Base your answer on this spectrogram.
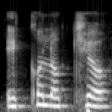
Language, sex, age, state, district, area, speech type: Odia, female, 18-30, Odisha, Kandhamal, rural, spontaneous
